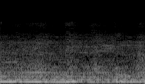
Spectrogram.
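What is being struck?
Nothing is struck.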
